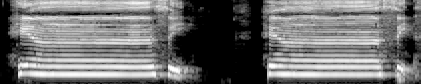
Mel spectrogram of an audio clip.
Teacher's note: സി കാറ്റ് പോകുന്ന രൂപത്തിൽ വേണം സനെ ഉച്ചരിക്കാനായിട്ട്. · ഹിൻസി നൂൻ്റെ മുകളിൽ സുക്കൂന് കാണുന്നില്ല അല്ലേ. നമ്മളവിടെ എന്ത് ചെയ്യണം, മറച്ച് മണിച്ചോദണം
